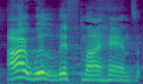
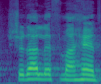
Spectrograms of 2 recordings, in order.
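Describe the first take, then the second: First: Loud, resolute vow; firm declaration. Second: Unsure, half-hearted asking; hesitant question. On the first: Preacher shows the congregation true praise, firmly resolute. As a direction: declare it with full conviction. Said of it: "means it's not like". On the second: Preacher mimics a timid worshipper to the congregation, hesitant. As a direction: ask it tentatively, without conviction. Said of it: "it's not like". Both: Shown as a demonstration.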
